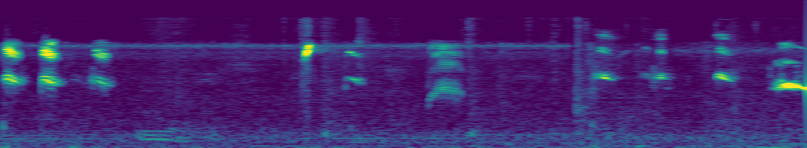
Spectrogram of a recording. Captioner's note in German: trinca ferro cantando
